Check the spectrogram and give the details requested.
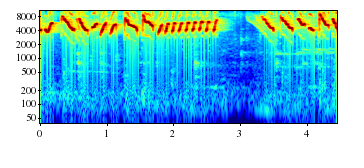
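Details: Separated from the flock, an oriental white-eye calls to the others with fast, high slurred chirps and a short buzzy trill, falling silent briefly before starting again.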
